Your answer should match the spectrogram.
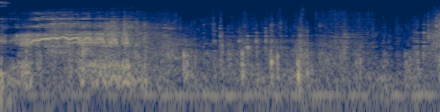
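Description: A horse whinnies in one long wavering call lasting over a second, then hooves clop in scattered, uneven steps.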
